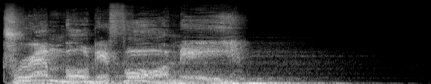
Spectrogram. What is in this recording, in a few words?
Male Demon Bark; Diablo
